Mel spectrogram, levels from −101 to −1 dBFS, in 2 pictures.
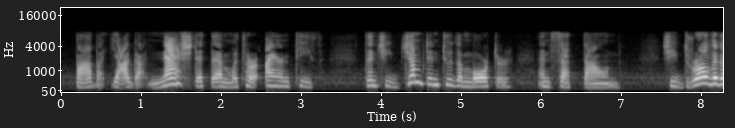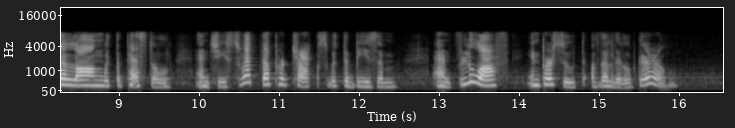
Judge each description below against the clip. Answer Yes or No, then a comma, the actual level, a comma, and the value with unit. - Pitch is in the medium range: No, high, 210 Hz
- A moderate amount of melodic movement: No, wide, 6.2 semitones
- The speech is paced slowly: No, average, 150 wpm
